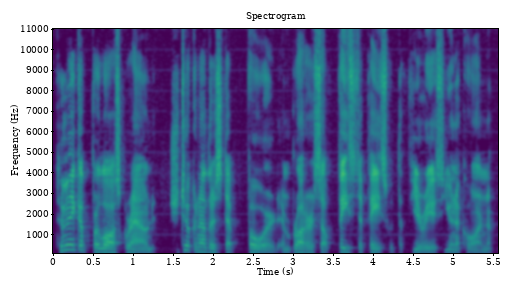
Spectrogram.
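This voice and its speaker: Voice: mid-range voice, animated, a little fast, fairly bright tone. A narrator reading a scripted story as an audiobook.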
